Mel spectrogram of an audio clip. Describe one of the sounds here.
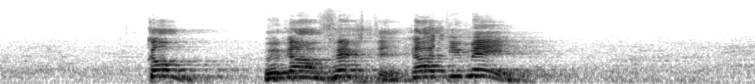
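A man sings loudly into a microphone through loudspeakers in a large echoing hall.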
